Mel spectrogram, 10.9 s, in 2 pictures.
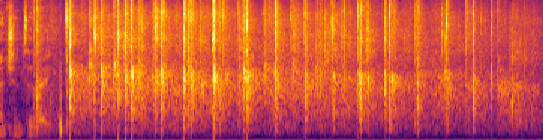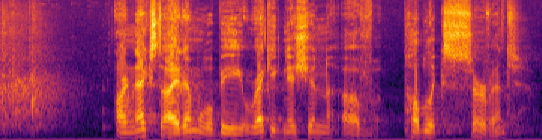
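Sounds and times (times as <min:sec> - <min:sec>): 
speech: 0:00.0 - 0:00.9, 0:06.6 - 0:10.7
audience applause: 0:00.6 - 0:06.0.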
